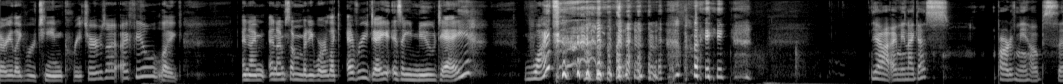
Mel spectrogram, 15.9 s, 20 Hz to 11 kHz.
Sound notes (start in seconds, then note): 9.9 laughs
